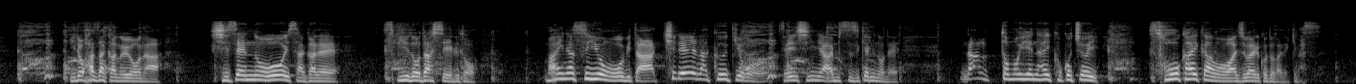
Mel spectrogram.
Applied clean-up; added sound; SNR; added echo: none; Cough; 17 dB; none.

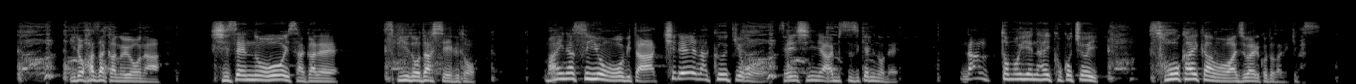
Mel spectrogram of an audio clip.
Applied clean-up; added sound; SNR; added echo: classical method spectral subtraction.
